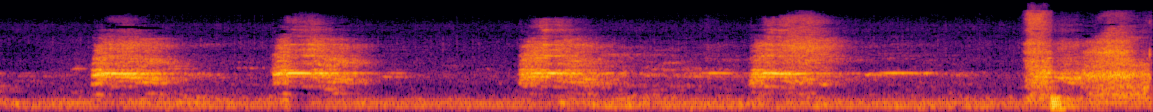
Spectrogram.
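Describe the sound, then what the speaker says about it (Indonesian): A goose honks repeatedly in a park at night, five loud nasal calls spaced about a second apart, close and clear over a low steady hum, followed by a sharp click. "Angsa di taman belum tidur gini hari itu."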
